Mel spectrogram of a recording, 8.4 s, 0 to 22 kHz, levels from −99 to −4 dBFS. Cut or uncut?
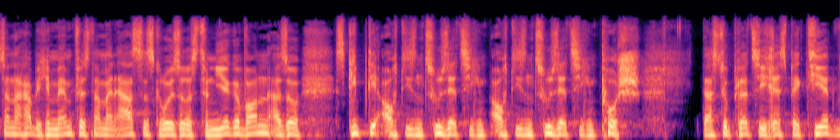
cut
